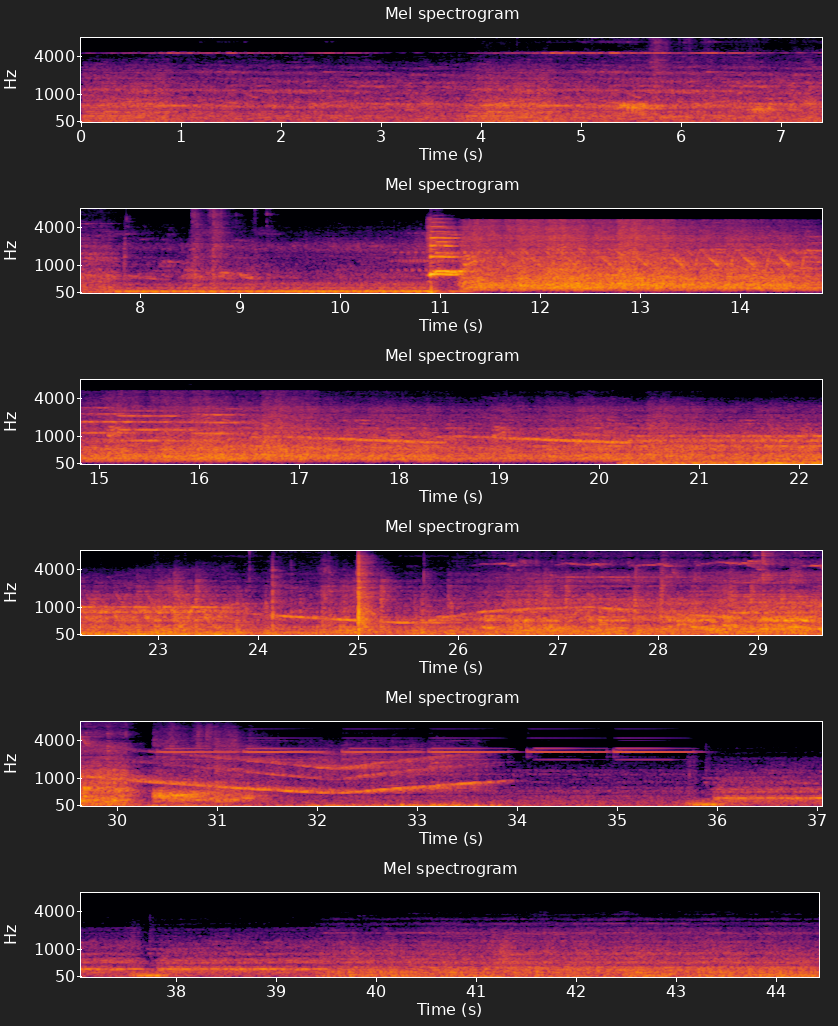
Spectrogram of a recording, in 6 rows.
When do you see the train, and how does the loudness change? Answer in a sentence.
The train can be heard from 0.0 to 44.3 s, getting louder then quieter.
